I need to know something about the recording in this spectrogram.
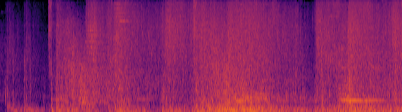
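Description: Heavy blows strike and flesh squelches in a fierce fight.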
